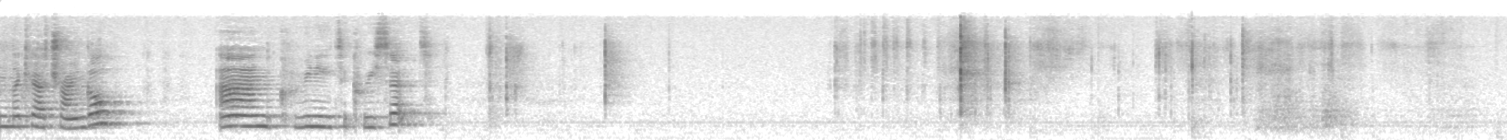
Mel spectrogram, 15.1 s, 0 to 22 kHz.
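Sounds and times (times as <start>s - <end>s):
paper rustling and crinkling: 8.3s - 14.6s.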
